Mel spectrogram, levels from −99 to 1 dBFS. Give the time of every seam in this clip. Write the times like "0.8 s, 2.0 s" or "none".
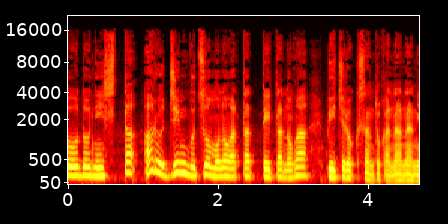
1.0 s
